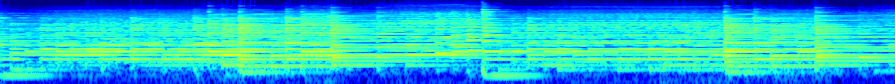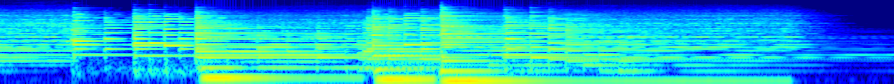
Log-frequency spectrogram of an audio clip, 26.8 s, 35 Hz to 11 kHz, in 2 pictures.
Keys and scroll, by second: 1.5 BackSpace, 4.7 BackSpace, 7.3 BackSpace, 7.9 BackSpace, 10.6 BackSpace.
